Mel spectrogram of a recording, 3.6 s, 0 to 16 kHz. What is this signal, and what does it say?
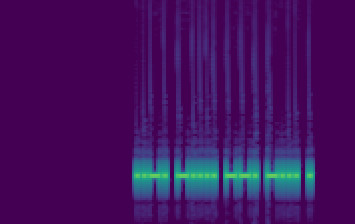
Morse code, heard as a keyed tone, about 36 wpm, 700 Hz. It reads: F6GBE
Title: DXCC-100 Call Signs - 5 Characters - 35wpm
